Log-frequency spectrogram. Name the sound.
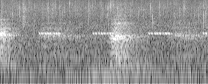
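rain falling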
